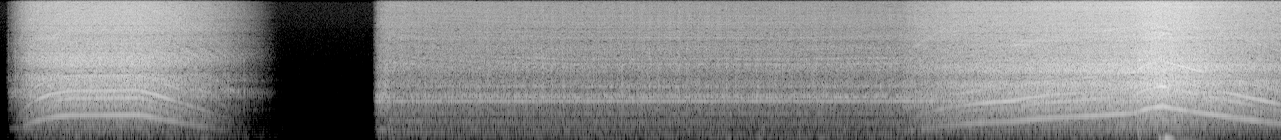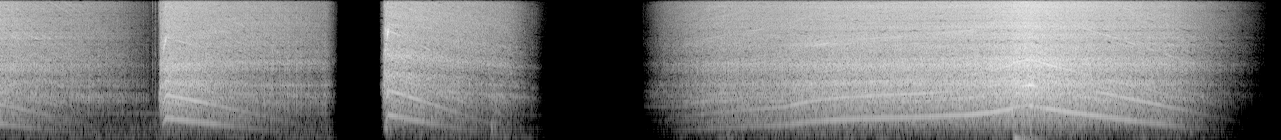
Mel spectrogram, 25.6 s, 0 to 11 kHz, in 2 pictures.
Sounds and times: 0.0s Futuristic Drill Machine 2.6s
3.8s Futuristic Drill Machine 18.2s
19.4s Futuristic Drill Machine 25.1s

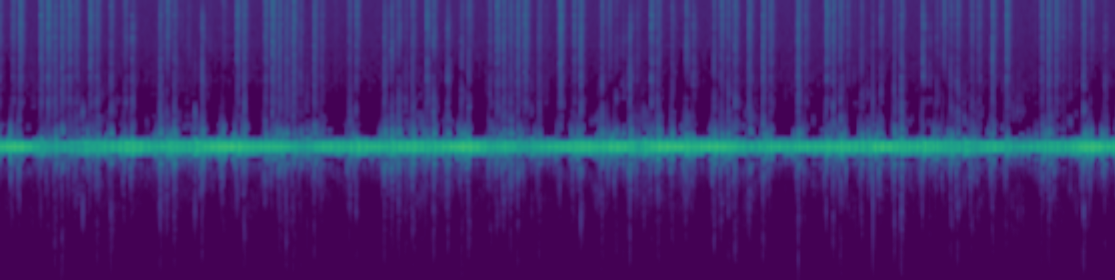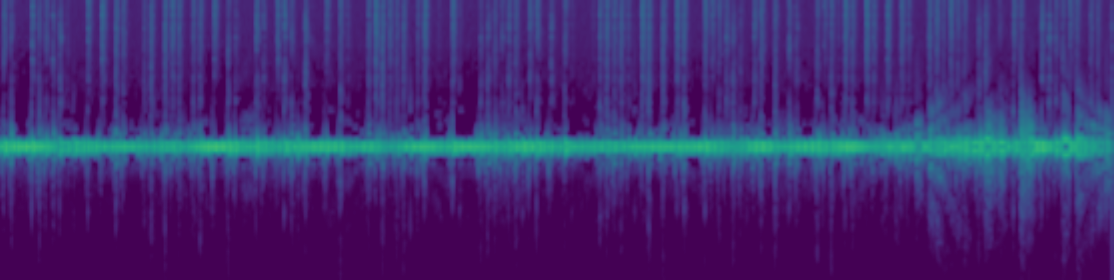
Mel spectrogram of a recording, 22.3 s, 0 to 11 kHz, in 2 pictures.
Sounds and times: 20.1s Glitched Oscillations 22.2s

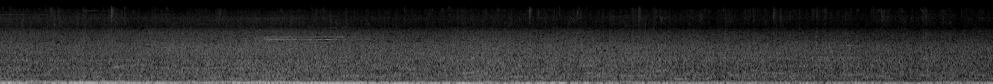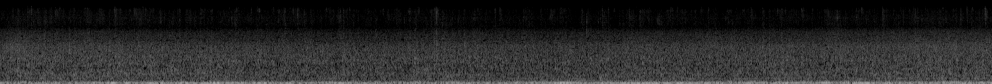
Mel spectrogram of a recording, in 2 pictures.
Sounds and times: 0.0s rain 19.8s

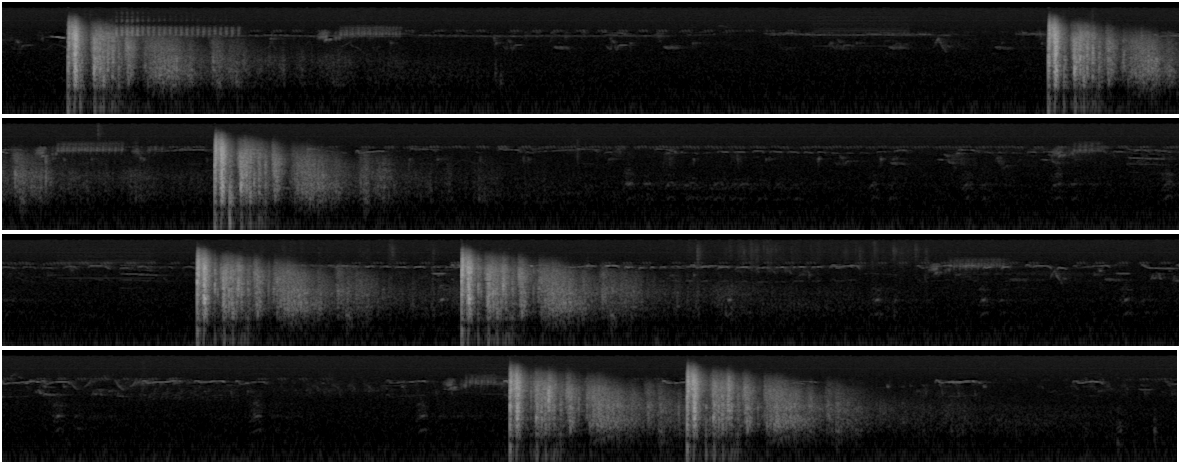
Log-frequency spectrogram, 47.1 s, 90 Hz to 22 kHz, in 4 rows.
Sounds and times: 0.0s birds 47.0s
0.5s gunshots from a distance with long echo trail 5.1s
10.3s gunshots from a distance with long echo trail 18.4s
24.9s gunshots from a distance with long echo trail 35.7s
40.1s gunshots from a distance with long echo trail 47.0s

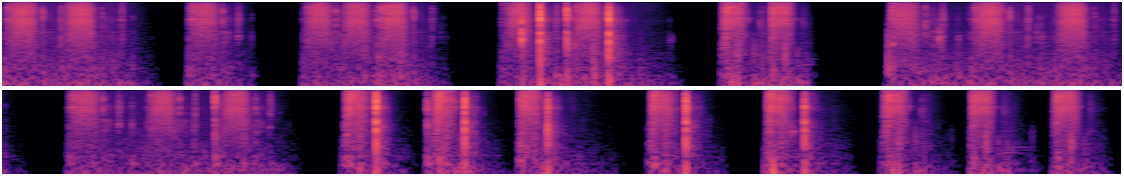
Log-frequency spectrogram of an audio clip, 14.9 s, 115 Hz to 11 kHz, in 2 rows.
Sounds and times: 0.0s spray bottle 4.2s
4.8s spray bottle 11.2s
11.8s spray bottle 14.8s

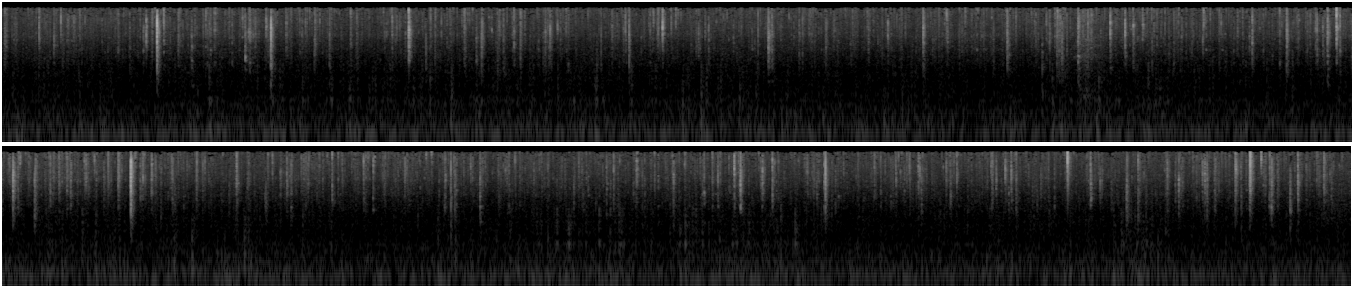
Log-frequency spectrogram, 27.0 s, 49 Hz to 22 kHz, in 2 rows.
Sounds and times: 0.0s small crackles and pops 26.9s

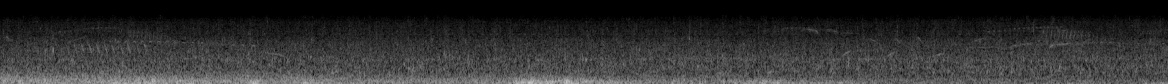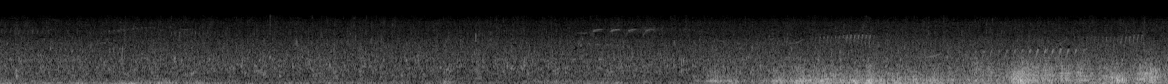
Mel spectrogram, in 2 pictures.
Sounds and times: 5.2s thunder 6.2s
18.7s thunder 23.3s

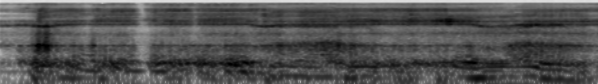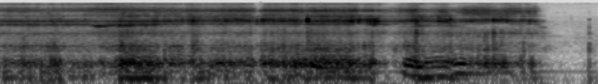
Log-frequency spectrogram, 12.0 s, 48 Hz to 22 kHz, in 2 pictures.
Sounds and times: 0.0s snoring 11.5s

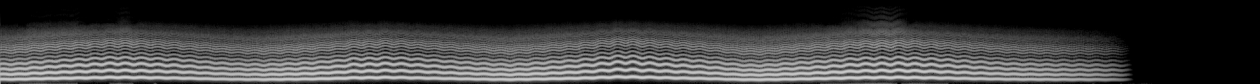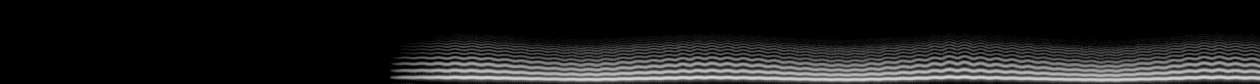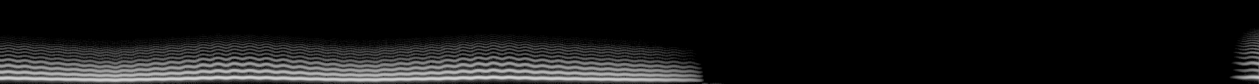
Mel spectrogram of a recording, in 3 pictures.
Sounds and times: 0.0s sci fi theremin 11.2s
16.6s sci fi theremin 32.2s
37.6s sci fi theremin 37.7s

